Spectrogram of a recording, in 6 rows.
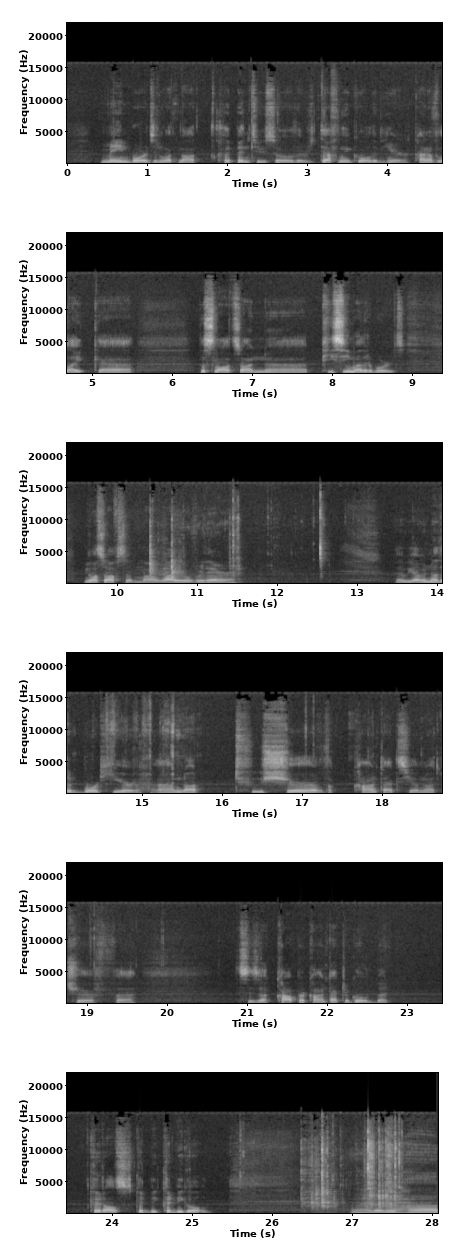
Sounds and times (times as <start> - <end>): Inside, small room: 0.0 - 28.0
Speech: 0.4 - 5.6, 6.4 - 9.0, 9.6 - 11.6, 13.5 - 19.7, 20.9 - 22.8, 23.7 - 25.3, 27.0 - 28.0.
